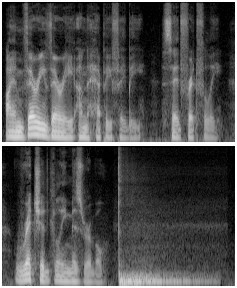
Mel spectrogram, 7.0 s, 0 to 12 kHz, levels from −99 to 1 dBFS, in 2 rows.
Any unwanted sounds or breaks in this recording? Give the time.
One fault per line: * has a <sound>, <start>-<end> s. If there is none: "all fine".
* has a thud, 5.2-6.8 s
